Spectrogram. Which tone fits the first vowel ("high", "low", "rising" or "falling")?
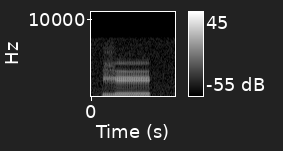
high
